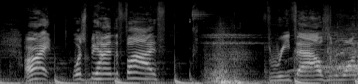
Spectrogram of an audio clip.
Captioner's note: whoosh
